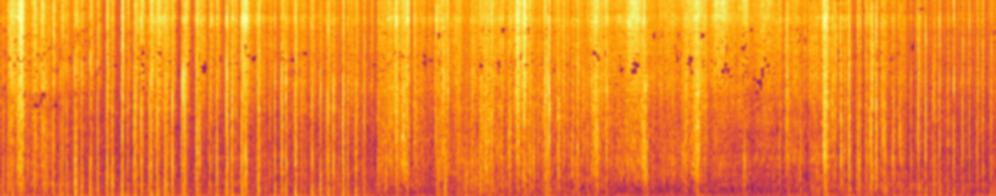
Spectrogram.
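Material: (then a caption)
Nylon. Fingertips and short nails scratch and pat a soft, padded painted nylon sleeping bag in green, grey and white, lying flat. The result is a dense run of quick, dry crinkles and light taps, bright and papery.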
